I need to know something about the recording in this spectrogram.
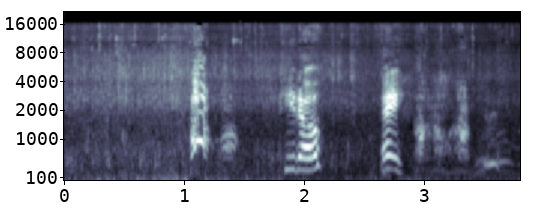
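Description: Dogs bark and yelp playfully close by.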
